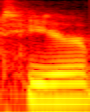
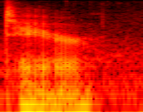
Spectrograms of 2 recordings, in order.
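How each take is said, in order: First: The vowel sounds like the one in 'ear'. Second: The vowel sounds like the one in 'air'. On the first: The speaker calls it wrong. "Not tier" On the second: The speaker calls it right. "but tear"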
